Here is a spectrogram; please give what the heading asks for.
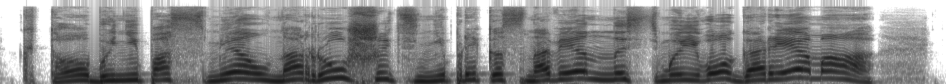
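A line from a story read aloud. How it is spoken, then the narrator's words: Shouted. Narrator (Russian): крикнул Хусейн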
